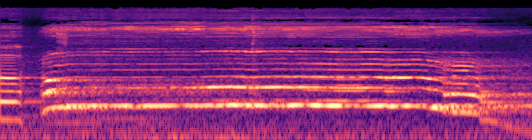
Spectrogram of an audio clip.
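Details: Kani, a pet dog, howls "awoo" in one long, steady, tonal note that holds its pitch for about four seconds, then slides down at the end, with a faint high steady tone behind it.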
